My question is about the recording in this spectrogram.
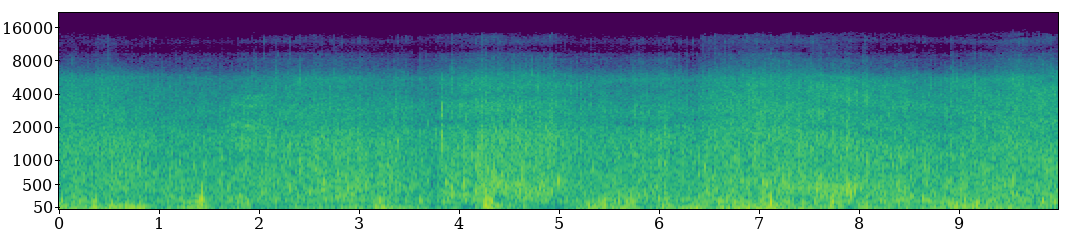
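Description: Small waves washing onto the sand in a steady hiss, with wind buffeting the microphone in uneven low gusts.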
